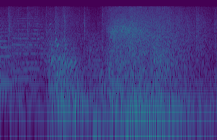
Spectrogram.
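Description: The move Schianto hits in Pokémon Scarlet, a heavy crashing impact with a rushing burst that swells after a short lead-in and holds until the end, heard alone.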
